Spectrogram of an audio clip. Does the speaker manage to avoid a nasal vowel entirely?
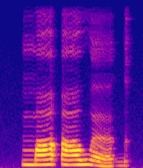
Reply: yes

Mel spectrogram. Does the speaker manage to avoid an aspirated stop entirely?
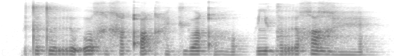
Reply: no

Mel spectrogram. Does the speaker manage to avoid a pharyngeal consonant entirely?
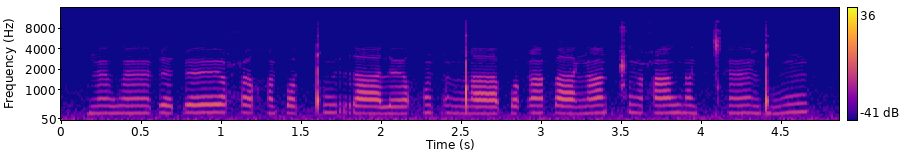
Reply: no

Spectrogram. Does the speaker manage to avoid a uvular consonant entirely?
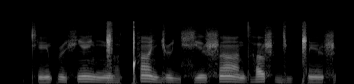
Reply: yes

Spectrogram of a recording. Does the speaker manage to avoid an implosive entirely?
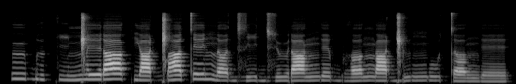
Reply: no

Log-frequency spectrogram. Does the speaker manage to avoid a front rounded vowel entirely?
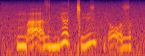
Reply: no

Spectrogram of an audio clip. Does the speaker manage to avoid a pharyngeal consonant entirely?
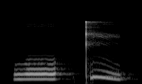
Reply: yes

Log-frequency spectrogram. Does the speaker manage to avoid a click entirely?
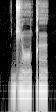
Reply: no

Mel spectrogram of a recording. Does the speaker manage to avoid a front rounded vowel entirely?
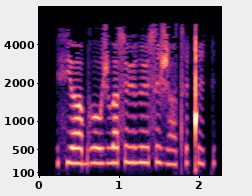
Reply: no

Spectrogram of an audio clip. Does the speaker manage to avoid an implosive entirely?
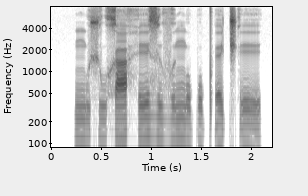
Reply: yes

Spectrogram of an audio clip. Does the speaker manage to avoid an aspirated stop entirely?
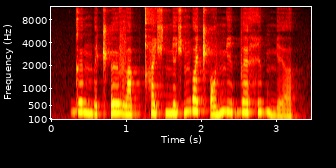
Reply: no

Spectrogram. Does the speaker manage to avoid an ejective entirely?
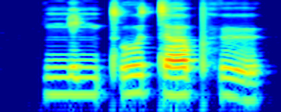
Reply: no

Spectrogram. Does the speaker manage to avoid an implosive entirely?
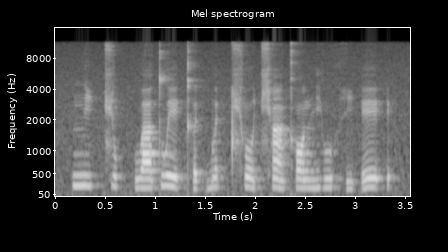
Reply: yes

